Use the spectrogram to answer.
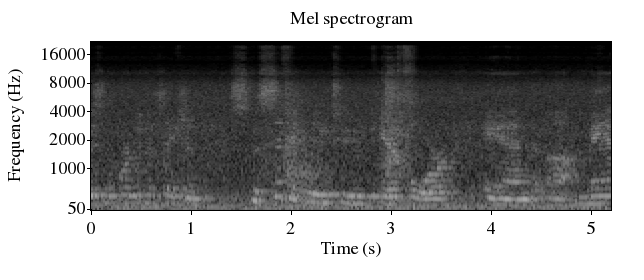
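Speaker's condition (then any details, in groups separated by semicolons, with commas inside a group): No condition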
